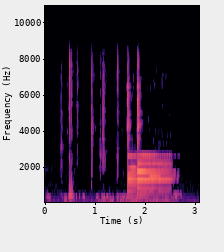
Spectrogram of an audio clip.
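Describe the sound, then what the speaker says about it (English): A mobile phone rings nearby during a crochet lesson, a short tonal ringtone burst lasting about a second, preceded by soft ticking and handling noises, fairly quiet. "Of course, there goes my phone."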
